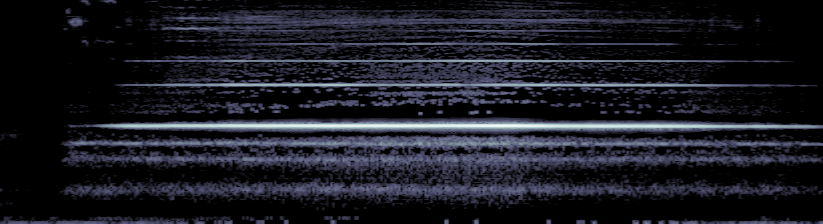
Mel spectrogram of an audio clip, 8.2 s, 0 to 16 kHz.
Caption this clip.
Flute - Asharp5 - bad-dynamics
Part of the Good-sounds dataset of monophonic instrumental sounds.
instrument::flute
note::Asharp
octave::5
midi note::70
good-sounds-id::226
Intentionally played as an example of bad-dynamics
Asharp5, flute, good-sounds, multisample, neumann-U87, single-note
